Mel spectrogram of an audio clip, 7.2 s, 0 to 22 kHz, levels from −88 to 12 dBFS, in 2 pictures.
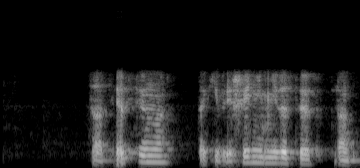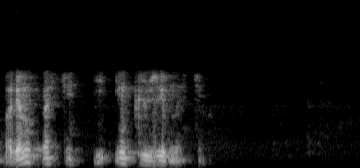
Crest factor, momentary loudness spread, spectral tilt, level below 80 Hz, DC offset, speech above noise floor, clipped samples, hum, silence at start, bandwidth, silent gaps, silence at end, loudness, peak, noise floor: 22 dB; 17 LU; -10 dB/octave; -68 dBFS; under 0.1%; 55 dB; under 0.1%; none; 0.9 s; 4 kHz; none; 1.75 s; -23 LUFS; -4 dBFS; -78 dBFS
